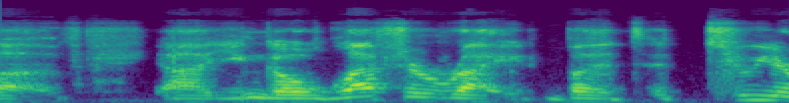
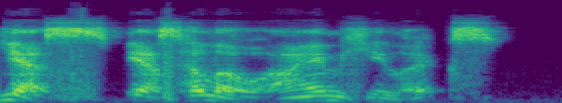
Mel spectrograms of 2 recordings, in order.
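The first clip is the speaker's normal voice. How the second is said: annoyed, strange otherworldly voice, neither male nor female. Narrating the scene, the speaker gives Helix's reply to the crew: irritable alien Helix voice. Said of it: "strangely alien, but it sounds uh, irritable, annoyed".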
